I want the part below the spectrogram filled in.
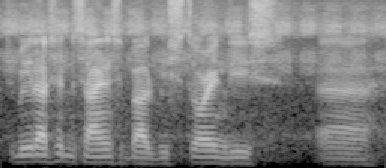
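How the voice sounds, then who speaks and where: A man with a Dutch accent, speaking slowly and unevenly in a deep, low voice. He explains his ideas casually, pausing often with fillers and starting sentences over. Crickets and insects chirp clearly behind him outdoors. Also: steady tone, noisy background. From Netherlands. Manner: hesitant, with many fillers and restarts. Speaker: designer explaining his approach. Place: outdoors in rural mountains.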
